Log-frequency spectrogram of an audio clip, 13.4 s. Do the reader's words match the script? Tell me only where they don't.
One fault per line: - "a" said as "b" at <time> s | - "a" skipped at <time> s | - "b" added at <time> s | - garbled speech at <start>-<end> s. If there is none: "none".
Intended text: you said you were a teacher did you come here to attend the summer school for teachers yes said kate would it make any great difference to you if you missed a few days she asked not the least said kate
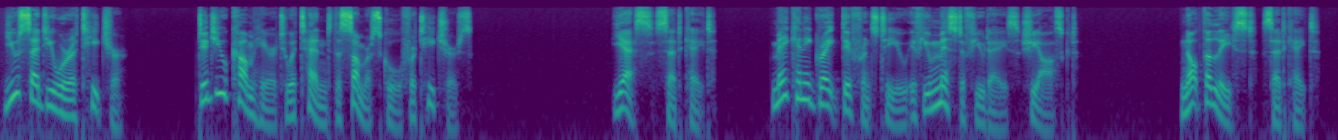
- "would it" skipped at 7.2 s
